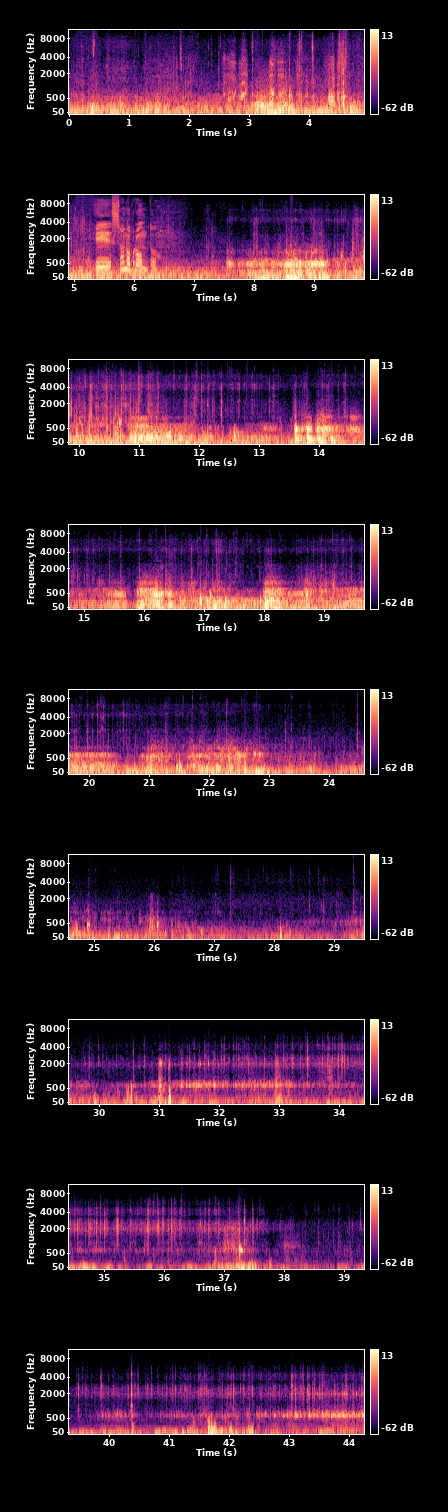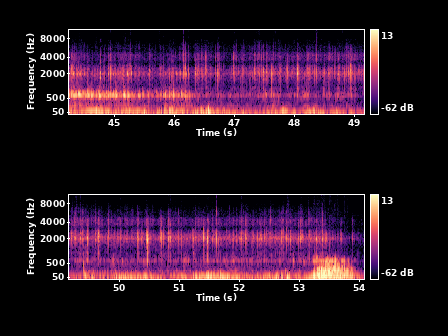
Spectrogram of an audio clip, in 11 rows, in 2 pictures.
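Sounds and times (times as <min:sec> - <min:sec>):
underwater clicks and knocks: 0:00.0 - 0:05.3, 0:06.6 - 0:25.0.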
